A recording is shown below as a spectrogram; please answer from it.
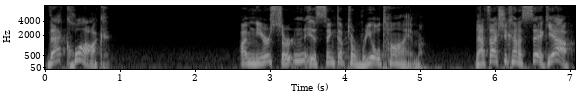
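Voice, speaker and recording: A man's voice: high-pitched, big pitch swings, takes it slowly, fairly bright tone. A man hosting a casual live game stream, rambling and laughing with lots of fillers and restarts. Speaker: streamer and host.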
